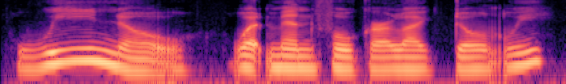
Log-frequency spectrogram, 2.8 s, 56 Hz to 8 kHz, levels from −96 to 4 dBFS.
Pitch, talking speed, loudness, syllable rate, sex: 155 Hz, 190 wpm, -16 LUFS, 4.0 syllables/s, female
